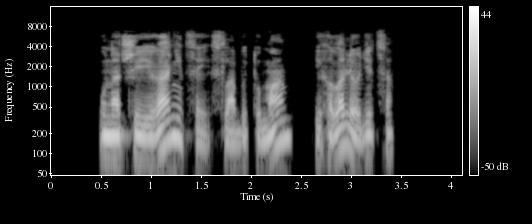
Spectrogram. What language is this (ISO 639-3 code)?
bel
